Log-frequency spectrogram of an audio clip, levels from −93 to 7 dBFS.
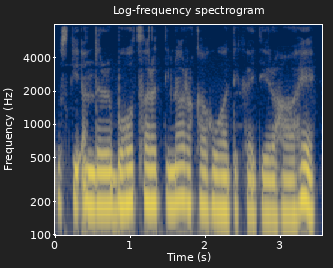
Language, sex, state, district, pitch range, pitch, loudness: Hindi, female, Arunachal Pradesh, Papum Pare, 170-195 Hz, 180 Hz, -14 LUFS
